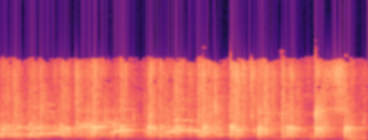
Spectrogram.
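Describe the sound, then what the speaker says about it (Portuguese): Crowd at a festa junina mock wedding bursts into clapping mixed with whoops and excited voices, a dense, lively burst of applause and cheering that carries on for several seconds. "Palmas para a decisão."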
